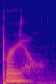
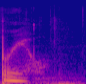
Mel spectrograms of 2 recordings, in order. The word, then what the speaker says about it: Braille: and very humble servant Braille should probably say in French it's like pu not braille it's how you say it in English but anyway a moment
